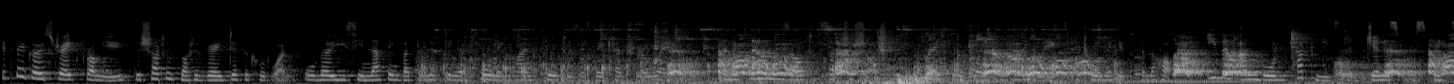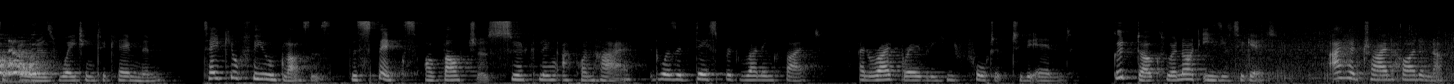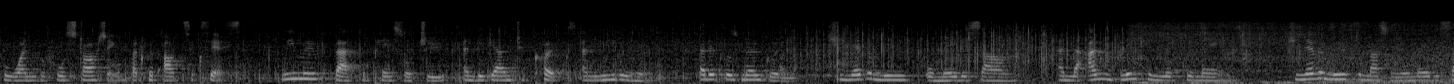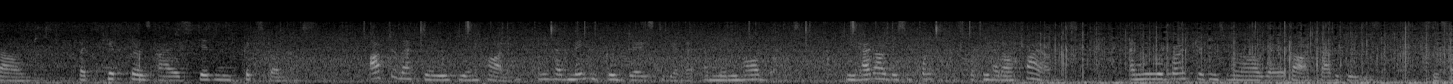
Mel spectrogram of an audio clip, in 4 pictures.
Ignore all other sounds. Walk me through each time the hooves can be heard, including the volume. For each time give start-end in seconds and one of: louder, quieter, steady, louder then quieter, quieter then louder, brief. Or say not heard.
4.2-11.2 louder then quieter.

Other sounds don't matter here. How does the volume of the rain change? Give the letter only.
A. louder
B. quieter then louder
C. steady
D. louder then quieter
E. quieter
A.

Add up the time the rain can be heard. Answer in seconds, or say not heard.
32 s.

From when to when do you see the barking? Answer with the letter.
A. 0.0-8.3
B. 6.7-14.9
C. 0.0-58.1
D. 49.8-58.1
B.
